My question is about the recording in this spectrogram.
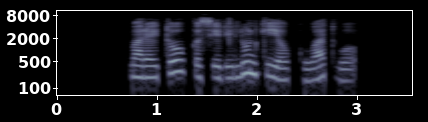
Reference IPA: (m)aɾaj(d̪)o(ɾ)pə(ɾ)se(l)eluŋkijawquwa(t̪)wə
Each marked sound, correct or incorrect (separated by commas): correct, incorrect, incorrect, incorrect, incorrect, correct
